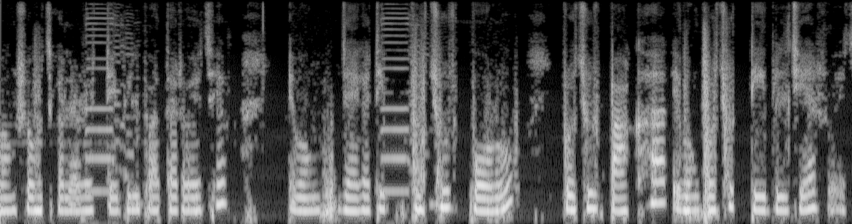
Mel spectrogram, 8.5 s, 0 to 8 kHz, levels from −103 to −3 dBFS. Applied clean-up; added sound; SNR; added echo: classical method spectral subtraction.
